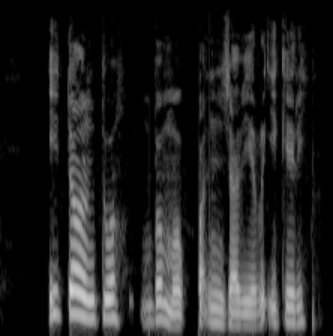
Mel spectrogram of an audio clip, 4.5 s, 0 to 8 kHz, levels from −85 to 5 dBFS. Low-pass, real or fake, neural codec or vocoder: 7.2 kHz; real; none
